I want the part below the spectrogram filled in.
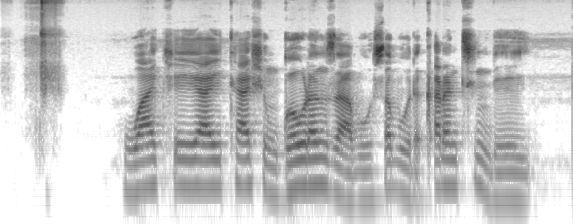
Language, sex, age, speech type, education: Hausa, male, 30-45, read, primary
